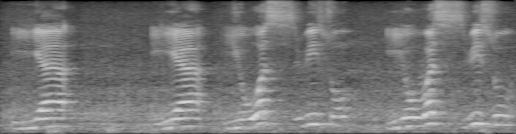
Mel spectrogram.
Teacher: اس کا مخرج ہے زبان کا بیچ اور اس کے مقابل اوپر کا تالو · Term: یا متحرک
